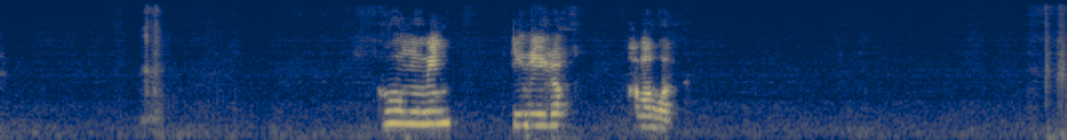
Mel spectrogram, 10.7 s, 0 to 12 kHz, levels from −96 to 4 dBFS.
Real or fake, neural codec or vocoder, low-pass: fake; codec, 44.1 kHz, 3.4 kbps, Pupu-Codec; 10.8 kHz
